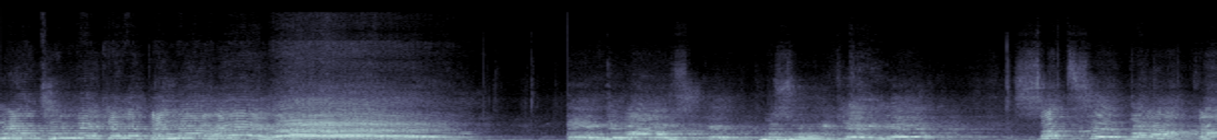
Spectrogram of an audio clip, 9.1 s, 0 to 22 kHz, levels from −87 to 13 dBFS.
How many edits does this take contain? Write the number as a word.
one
